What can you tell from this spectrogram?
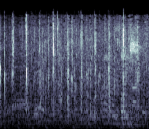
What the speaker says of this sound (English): Give a round of applause for Aaron Johnson.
